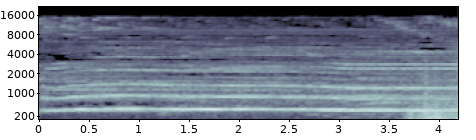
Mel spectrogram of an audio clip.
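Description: A wolf howl sound effect: one long call held at nearly one pitch with a slight waver. A deep boom comes in just before the end.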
